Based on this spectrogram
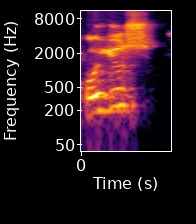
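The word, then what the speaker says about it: de cujus: el de cus ela se escribe pocos se pronuncia cuyos es el difunto es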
